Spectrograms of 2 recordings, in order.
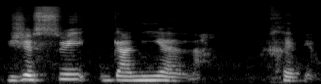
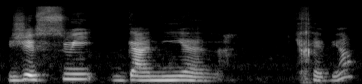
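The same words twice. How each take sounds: The two takes are said the same way.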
